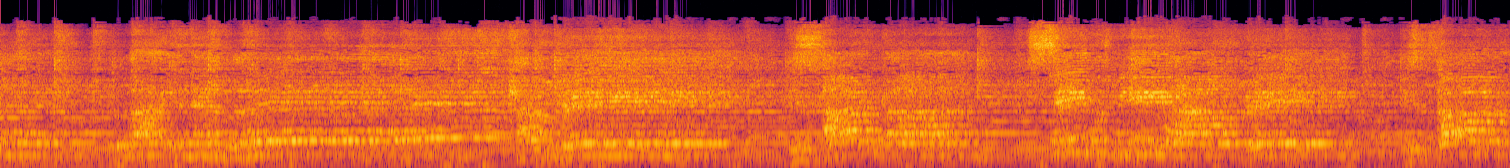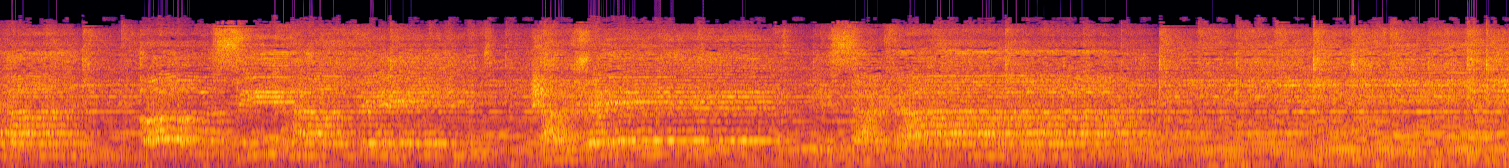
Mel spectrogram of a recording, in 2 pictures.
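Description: A small group of women singing a Christian worship song together into microphones, amplified through the room's speakers, in sustained phrases that break every few seconds.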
